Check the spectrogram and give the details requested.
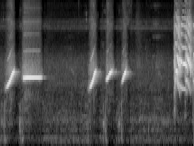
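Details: Baby parrot being hand-fed: short rising whistled squeaks, one held steady for a moment, then three quick upswept peeps, ending in a harsh, noisy squawk.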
